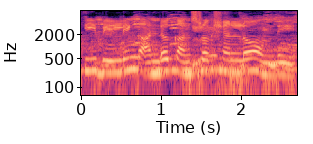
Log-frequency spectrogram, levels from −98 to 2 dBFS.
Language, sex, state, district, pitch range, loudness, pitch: Telugu, female, Andhra Pradesh, Manyam, 230-255 Hz, -12 LUFS, 245 Hz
